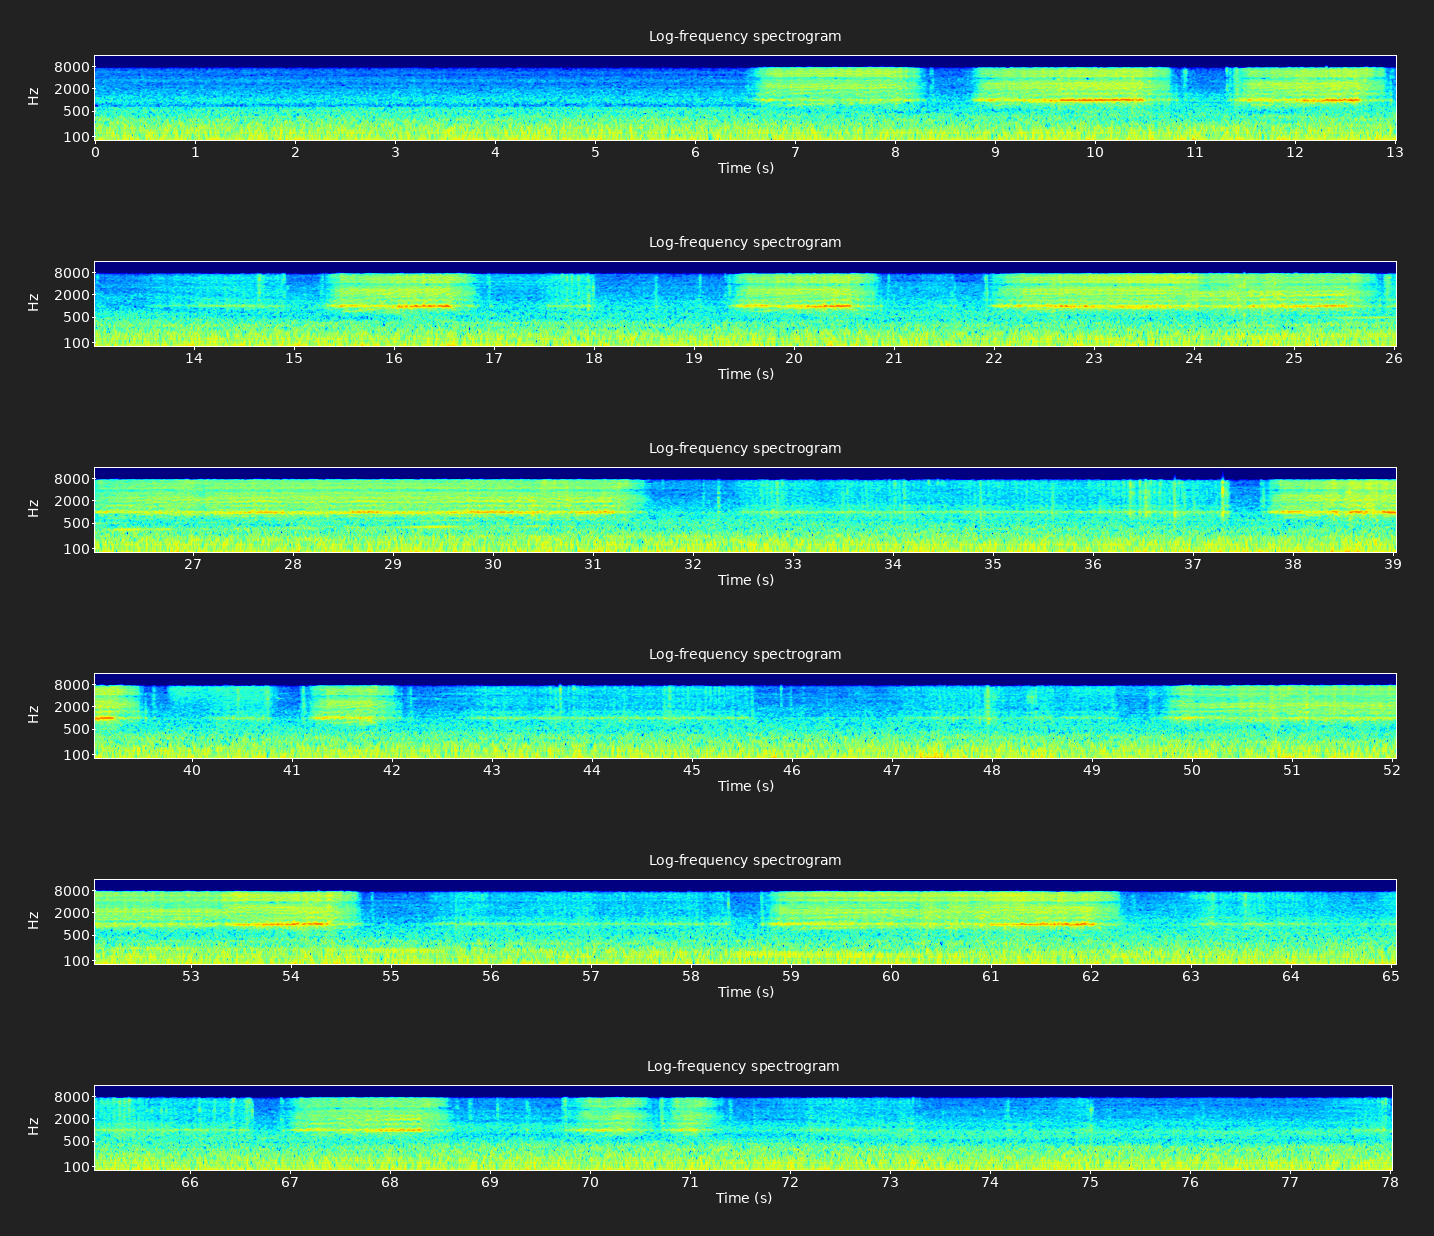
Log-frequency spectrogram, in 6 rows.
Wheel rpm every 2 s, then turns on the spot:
0, 0, 0, 60, 70, 50, 40, 40, 30, 30, 50, 100, 90, 100, 120, 70, 10, 20, 20, 60, 30, 30, 10, 10, 20, 110, 110, 30, 20, 60, 110, 20, 30, 50, 30, 30, 10, 0, 10.
12-14 16-18 20-22 32-36 40-48 54-58 62-66 68-70 72-74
